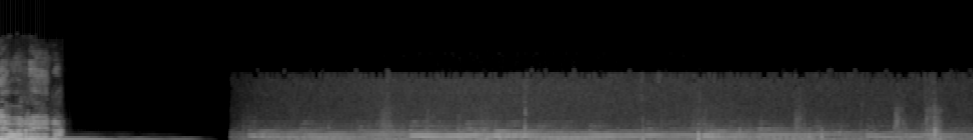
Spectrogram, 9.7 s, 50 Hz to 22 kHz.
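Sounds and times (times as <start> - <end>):
speech: 0.1 - 0.7
bells pealing: 2.5 - 9.7.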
